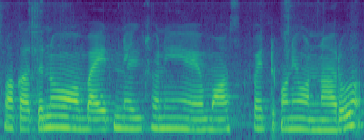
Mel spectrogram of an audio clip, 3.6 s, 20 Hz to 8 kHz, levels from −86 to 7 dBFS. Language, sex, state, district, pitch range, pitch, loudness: Telugu, female, Andhra Pradesh, Manyam, 180-195 Hz, 185 Hz, -16 LUFS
